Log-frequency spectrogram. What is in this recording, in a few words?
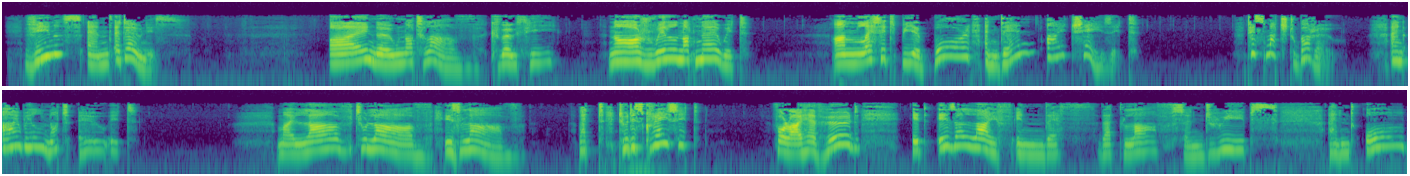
Breath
